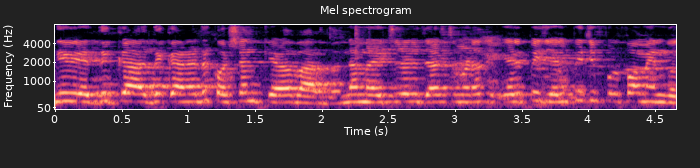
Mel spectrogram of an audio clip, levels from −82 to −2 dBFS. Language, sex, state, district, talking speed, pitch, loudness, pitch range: Kannada, female, Karnataka, Raichur, 220 wpm, 270 Hz, -14 LUFS, 255-280 Hz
